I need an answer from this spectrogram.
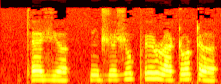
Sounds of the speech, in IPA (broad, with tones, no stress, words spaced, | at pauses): tʼɛ˨vʲə˨ | nd͡ʒʏ˨ʒʊ˦ pʼʏ˦ɹɐ˨ʈo˦ ʈə˨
